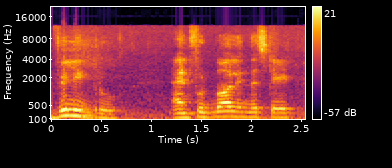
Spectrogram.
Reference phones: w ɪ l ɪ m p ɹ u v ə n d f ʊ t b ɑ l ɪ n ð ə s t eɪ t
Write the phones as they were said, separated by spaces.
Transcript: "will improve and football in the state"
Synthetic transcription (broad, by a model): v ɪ l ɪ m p ɹ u ə n d f ʊ t b ɑ l ɪ n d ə s t eɪ t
